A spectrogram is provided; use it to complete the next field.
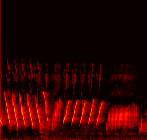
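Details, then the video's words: Canary song for stimulating other canaries to sing: a series of quick downslurred whistles, roughly five a second, followed by a sustained buzzy note and a lower short buzz. "Kenari Gacor Siang Malam Cocok Untuk Pancingan Paut dan Kenari bahan"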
